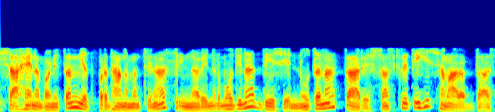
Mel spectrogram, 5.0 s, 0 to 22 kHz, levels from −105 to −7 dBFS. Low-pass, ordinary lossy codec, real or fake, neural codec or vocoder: 3.6 kHz; none; fake; autoencoder, 48 kHz, 128 numbers a frame, DAC-VAE, trained on Japanese speech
